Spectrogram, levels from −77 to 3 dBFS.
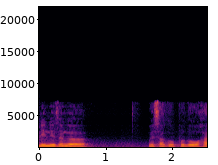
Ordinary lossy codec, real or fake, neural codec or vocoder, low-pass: none; fake; codec, 16 kHz, 0.4 kbps, LongCat-Audio-Codec; 7.2 kHz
